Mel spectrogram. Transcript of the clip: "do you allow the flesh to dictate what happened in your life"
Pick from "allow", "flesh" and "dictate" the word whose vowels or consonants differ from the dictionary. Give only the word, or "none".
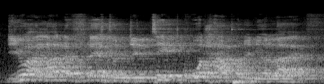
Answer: dictate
